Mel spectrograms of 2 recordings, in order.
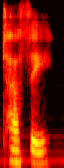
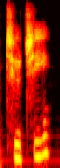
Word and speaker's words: Tuccy: something just tell her that's not how you pronounce tussy and she'll offer you alternatives she'll never get it she'll never get tessie nobody does nobody does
